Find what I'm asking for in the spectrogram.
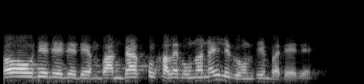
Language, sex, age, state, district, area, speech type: Bodo, male, 30-45, Assam, Kokrajhar, rural, conversation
